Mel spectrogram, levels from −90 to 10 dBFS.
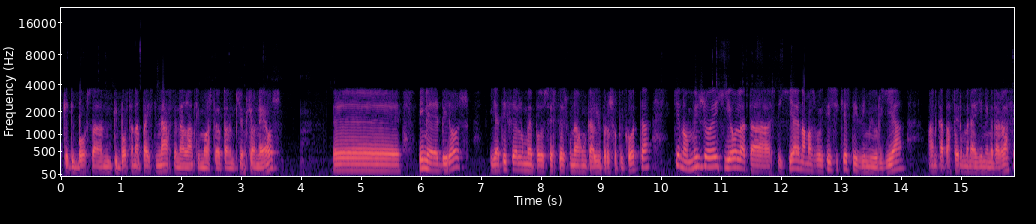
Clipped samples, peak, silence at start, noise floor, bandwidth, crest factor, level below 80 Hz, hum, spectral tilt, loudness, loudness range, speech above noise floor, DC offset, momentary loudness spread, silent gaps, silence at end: under 0.1%; -12 dBFS; 0.05 s; -64 dBFS; 4.5 kHz; 18 dB; -72 dBFS; none; -9.5 dB/octave; -30 LUFS; 2 LU; 35 dB; under 0.1%; 6 LU; none; 0.05 s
